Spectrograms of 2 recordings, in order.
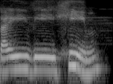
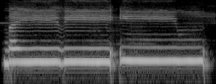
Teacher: it's a double swara, but it's just a regular E sound. So it's like E, E. So there's no extra H in there.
